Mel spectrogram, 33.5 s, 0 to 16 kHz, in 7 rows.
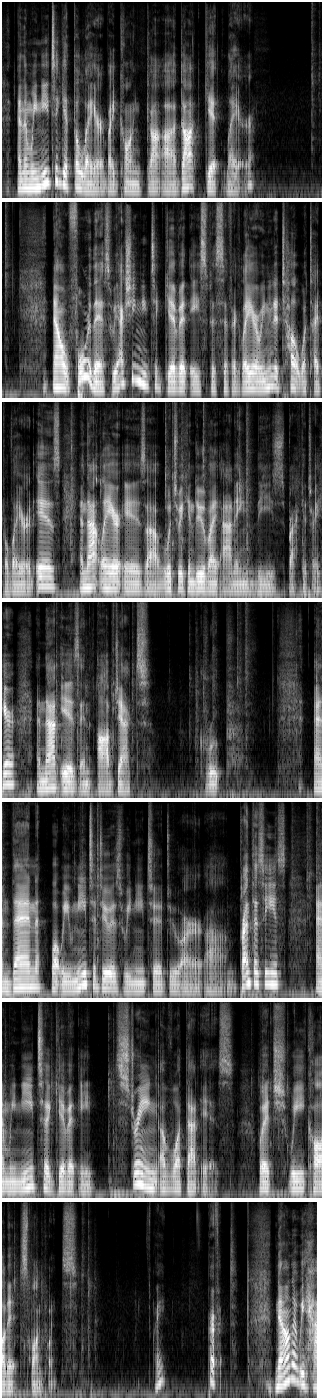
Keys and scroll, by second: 0.1-1.7 typing, 4.8 Return, 10.9 shift+,, 11.4 shift+o, 12.1 BackSpace, 13.4 shift+,, 13.6 shift+., 14.1 Left, 15.1-18.1 typing, 19.2 End, 20.9 shift+9, 22.9 End, 23.2 :, 23.9 BackSpace, 24.1 ;, 24.8 Left, 25.7 :, 27.8-30.1 typing.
